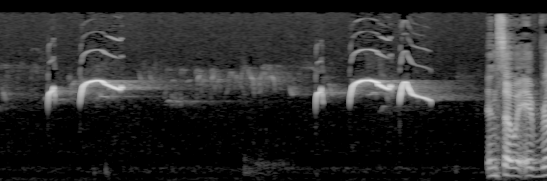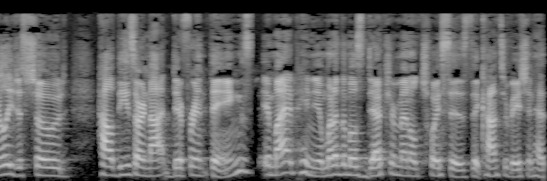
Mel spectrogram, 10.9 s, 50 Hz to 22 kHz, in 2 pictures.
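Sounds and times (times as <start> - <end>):
birds singing clear high whistled phrases: 0.0 - 4.8
speech: 4.9 - 10.9.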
